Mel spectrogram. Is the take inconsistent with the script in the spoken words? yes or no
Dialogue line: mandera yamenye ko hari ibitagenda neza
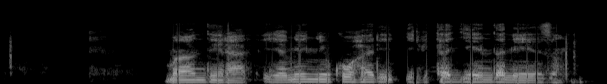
no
